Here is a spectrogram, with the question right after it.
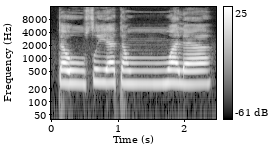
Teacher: یہاں حکم ہے ادغام بغنہ تو ہم یہ حکم کو غنہ اور تشدید کے ساتھ ادا کریں گے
